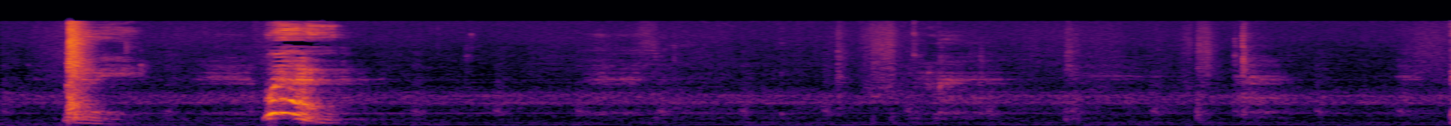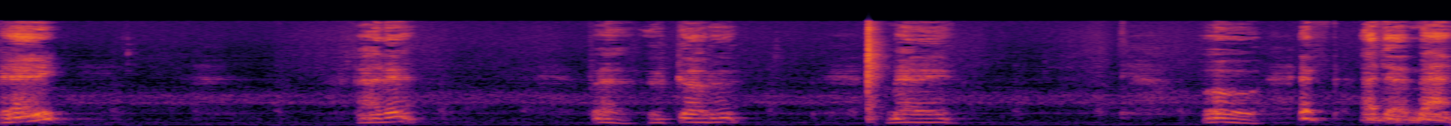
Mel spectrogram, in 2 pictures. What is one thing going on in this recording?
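An elderly man speaks with animation close to a microphone, in short bursts with pauses.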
